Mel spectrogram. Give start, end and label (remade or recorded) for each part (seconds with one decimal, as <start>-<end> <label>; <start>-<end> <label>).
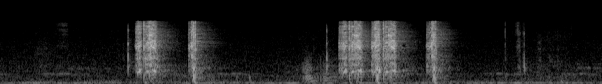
0.0-0.6 recorded; 0.6-1.9 remade; 1.9-6.0 recorded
